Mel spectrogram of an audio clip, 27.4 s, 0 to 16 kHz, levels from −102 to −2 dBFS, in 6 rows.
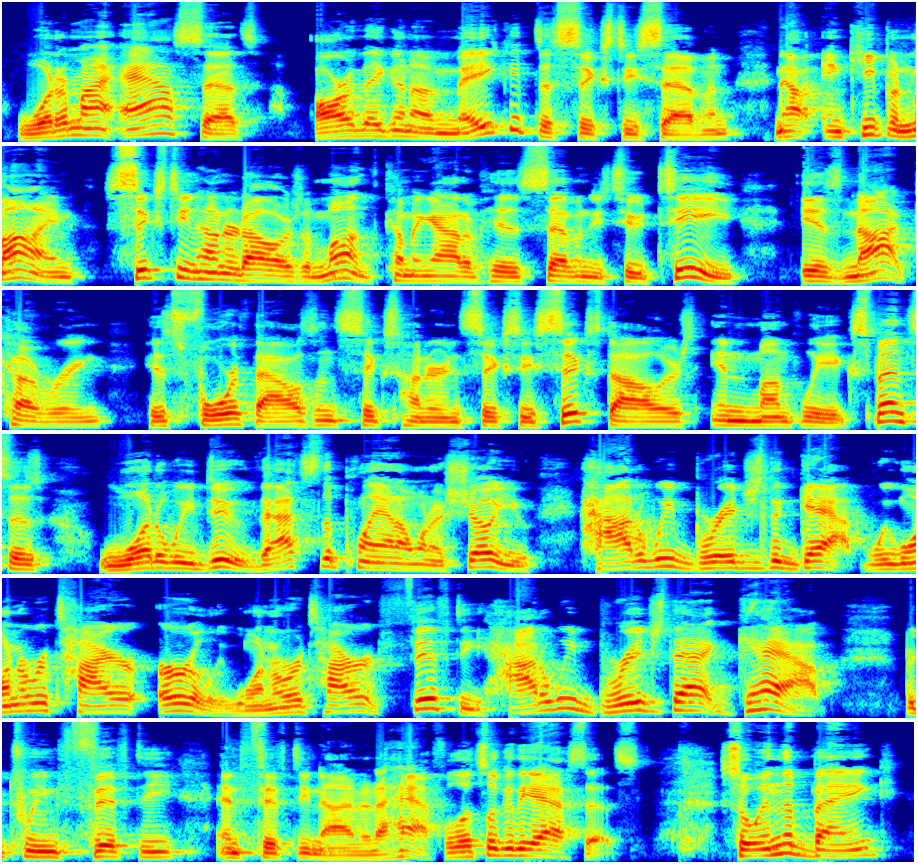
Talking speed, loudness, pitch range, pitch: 185 wpm, -16 LUFS, 120-175 Hz, 140 Hz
